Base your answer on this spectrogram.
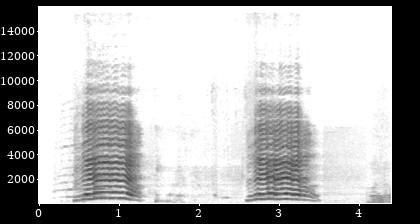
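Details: Goat bleating, possibly a baby goat: two loud wavering harmonic bleats about two seconds apart, each close to a second long, with a brief softer call starting at the end.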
